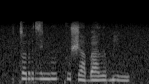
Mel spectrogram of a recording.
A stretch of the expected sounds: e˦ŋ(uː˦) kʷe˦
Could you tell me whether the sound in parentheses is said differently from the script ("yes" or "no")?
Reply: no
